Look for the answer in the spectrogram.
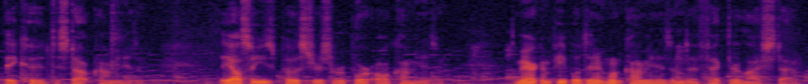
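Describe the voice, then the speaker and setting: A man's voice: on the low side, creaky. A man reading a scripted report for a 1920s-style radio program.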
